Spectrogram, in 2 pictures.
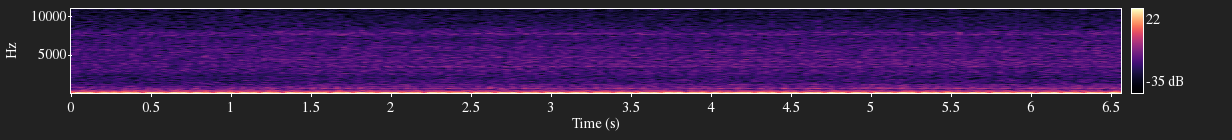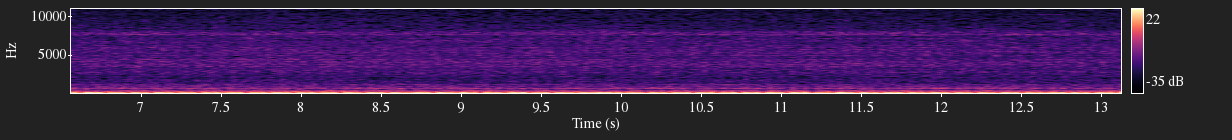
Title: Mr2 not running right misfire popping from the exhaust on idle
